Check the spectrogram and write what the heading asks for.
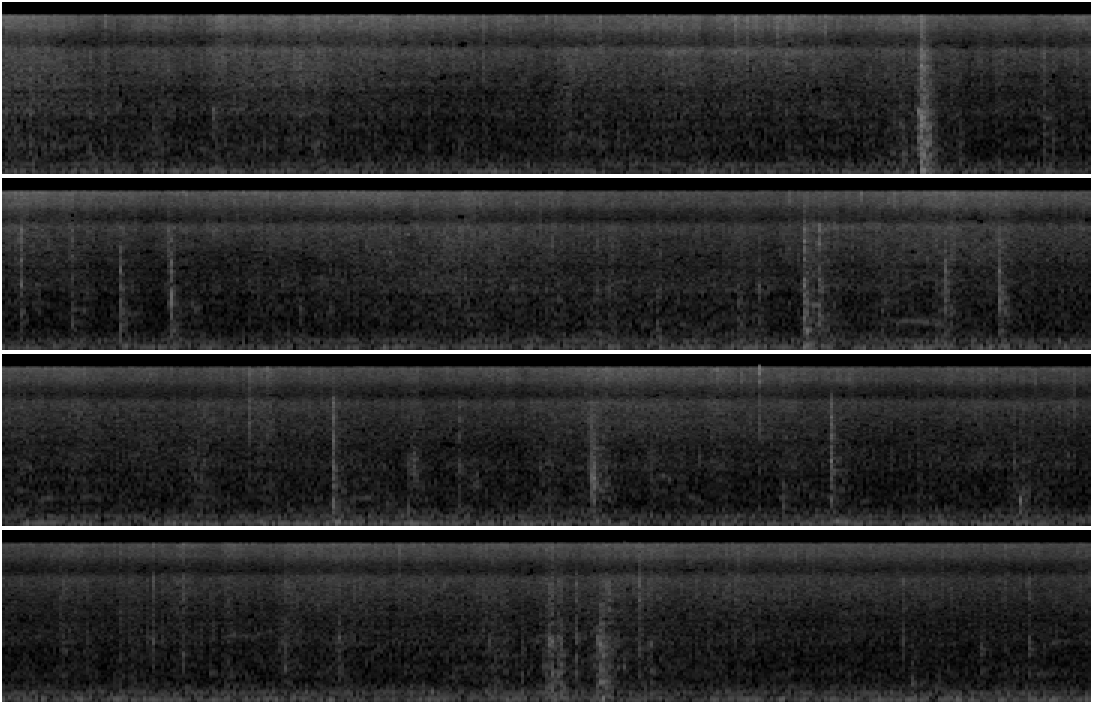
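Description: Scrambled eggs and chopped vegetables sizzling steadily in a nonstick frying pan while a plastic slotted spatula stirs and scrapes through them. Scattered sharp taps of the spatula against the pan break in, the loudest about six seconds in.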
